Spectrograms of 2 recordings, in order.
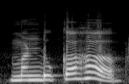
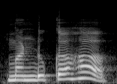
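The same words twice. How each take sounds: The two takes are said the same way.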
